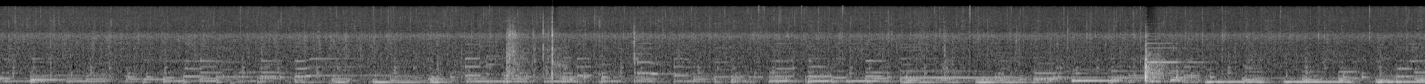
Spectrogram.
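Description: Duck bulgogi fried rice sizzling steadily on a hot griddle pan, with a few sharp clicks, over soft background music.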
